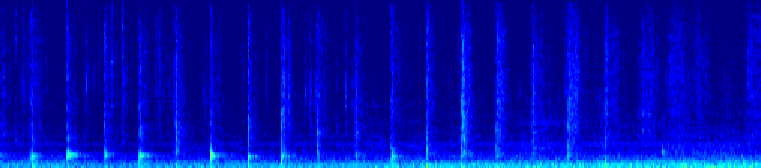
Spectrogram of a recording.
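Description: Seasoning shaker shaken over a raw steak: a quick run of light clicks, about four a second, that fades out after about three and a half seconds, over a steady low hum.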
